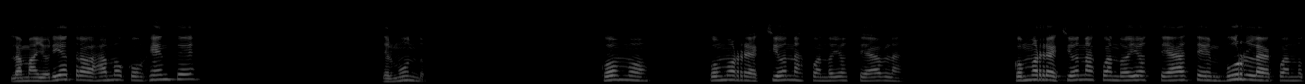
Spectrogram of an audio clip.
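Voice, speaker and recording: A man's voice: sits high, fairly even intonation, a little slow, pauses often, bright, forceful tone, clear, resonant tone. A man preaching at a church youth service, exhorting with rhetorical questions and retelling conversations. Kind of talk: sermon.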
